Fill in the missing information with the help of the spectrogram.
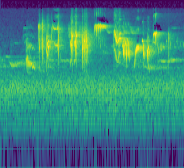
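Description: A Eurasian blackcap delivers a rich, fast warble of clear fluty notes and quick chattering phrases, rising and falling, over a faint low hum.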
